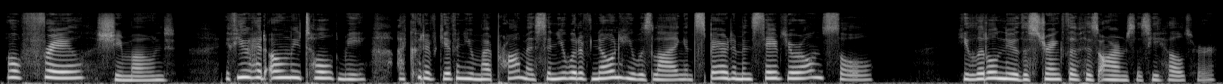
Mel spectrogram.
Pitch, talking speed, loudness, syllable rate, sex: 250 Hz, 220 wpm, -17 LUFS, 5.2 syllables/s, female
